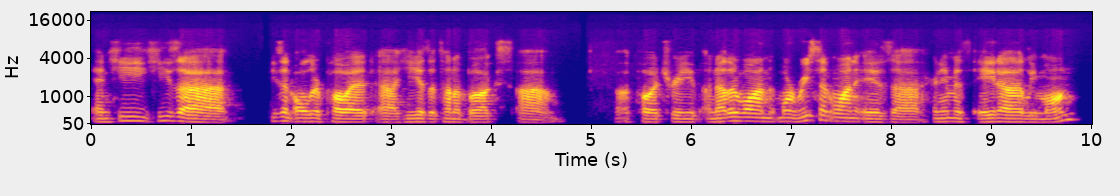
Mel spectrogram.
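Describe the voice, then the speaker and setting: A soft-spoken man in his thirties whose first language is Spanish, talking thoughtfully and restarting his sentences as he searches for words. His voice sits low and comes through a muffled, lo-fi video call line from a small room at home. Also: measured pace. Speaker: guest poet. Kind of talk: casual interview answers. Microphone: video call webcam. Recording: dull lo-fi video call audio.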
